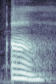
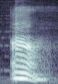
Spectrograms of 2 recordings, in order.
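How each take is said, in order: First: The vowel is nasal. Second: The same.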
